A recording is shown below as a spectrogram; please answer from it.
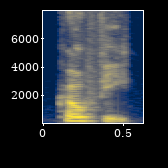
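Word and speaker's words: Ko-fi: their what they say how you pronounce it is is it sounds like no fee Kofi ah okay so that's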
